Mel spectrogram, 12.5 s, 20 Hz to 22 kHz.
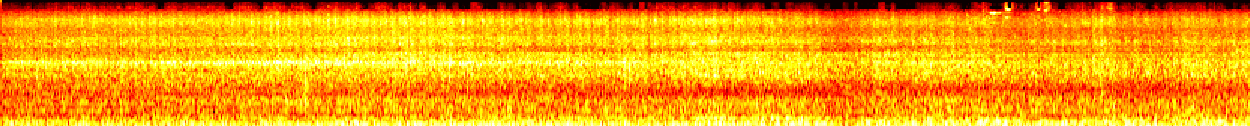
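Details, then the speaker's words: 1956 Chevy 210/Bel Air resto-mod, ZZ4 350 V8 with about 13,000 miles (35,500 on the car), 700R4, 9-inch rear: deep, steady V8 rumble with an even lope and no tapping or knocks. Normal, healthy idle. "Alright, he's going to fire it up and turn it around so I can video the other side of the car. Sounds great, don't"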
